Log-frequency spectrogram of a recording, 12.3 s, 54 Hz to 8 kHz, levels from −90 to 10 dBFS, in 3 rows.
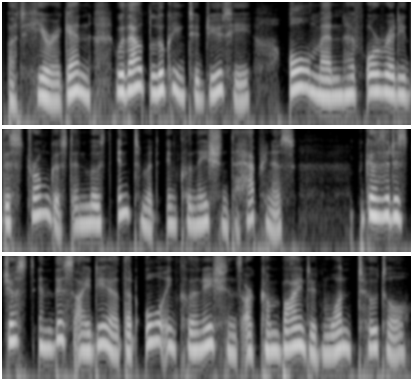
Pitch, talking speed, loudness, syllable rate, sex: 190 Hz, 165 wpm, -20 LUFS, 5.7 syllables/s, female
